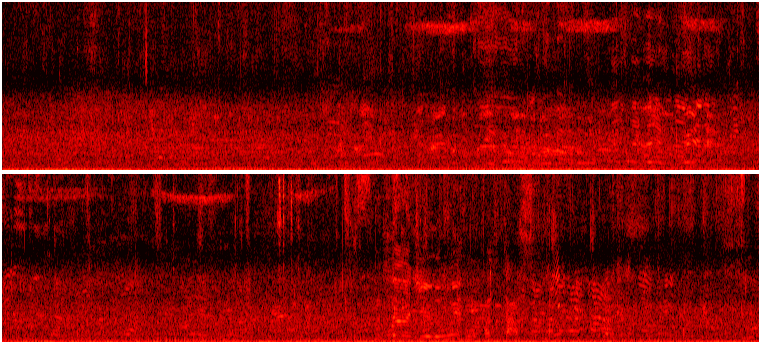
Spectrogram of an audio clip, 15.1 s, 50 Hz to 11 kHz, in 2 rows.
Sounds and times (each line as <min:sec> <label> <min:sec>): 0:00.0 Ship in the river 0:15.1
